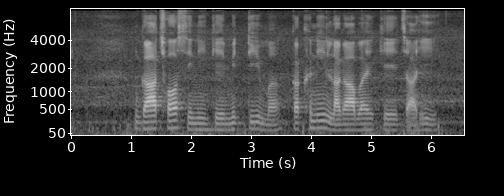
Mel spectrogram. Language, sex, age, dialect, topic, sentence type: Maithili, male, 51-55, Angika, agriculture, statement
